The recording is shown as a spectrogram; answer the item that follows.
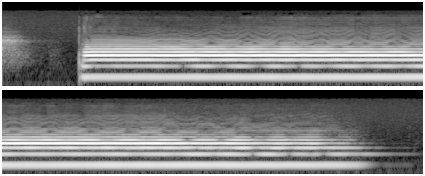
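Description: Bass trombone holding one long, loud note for about seven seconds with a slow, even vibrato made by moving the jaw. This is the slow extreme of brass vibrato, meant to give a rich long note a calm, resonant sound. The note starts about a second in and tapers off just before the end.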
